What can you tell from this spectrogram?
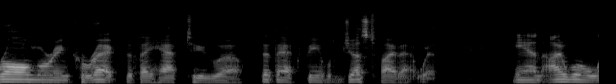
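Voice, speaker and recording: At a moderate pace, a man speaks in a fairly low voice with ordinary pitch variation. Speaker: college instructor. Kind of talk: lecture. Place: home room. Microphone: webcam.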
